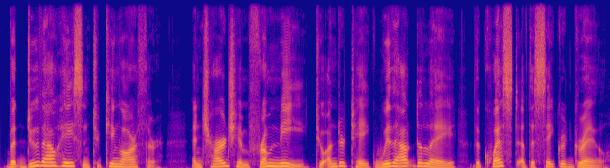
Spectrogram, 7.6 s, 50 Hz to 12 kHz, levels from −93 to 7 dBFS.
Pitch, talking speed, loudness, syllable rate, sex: 175 Hz, 175 wpm, -19 LUFS, 4.5 syllables/s, female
